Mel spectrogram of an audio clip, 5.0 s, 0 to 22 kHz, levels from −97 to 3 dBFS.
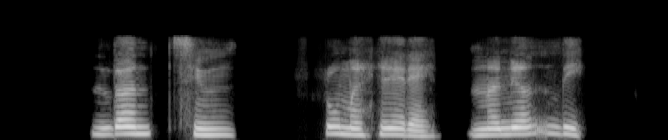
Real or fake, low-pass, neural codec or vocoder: fake; 7.2 kHz; codec, 16 kHz, 1 kbps, X-Codec, HuBERT features, trained on LibriSpeech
